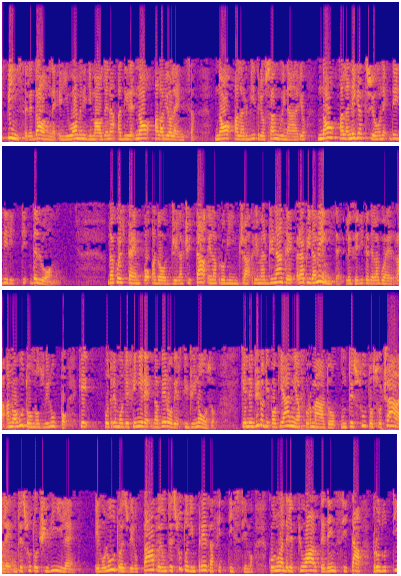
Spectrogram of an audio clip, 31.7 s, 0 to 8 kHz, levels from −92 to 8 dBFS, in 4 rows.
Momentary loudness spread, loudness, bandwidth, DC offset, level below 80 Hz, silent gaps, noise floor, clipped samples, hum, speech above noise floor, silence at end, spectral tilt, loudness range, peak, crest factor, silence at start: 10 LU; -10 LUFS; 8 kHz; under 0.1%; -46 dBFS; none; -37 dBFS; 0.8%; none; 27 dB; 0 s; -6.5 dB/octave; 2 LU; 0 dBFS; 10 dB; 0 s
